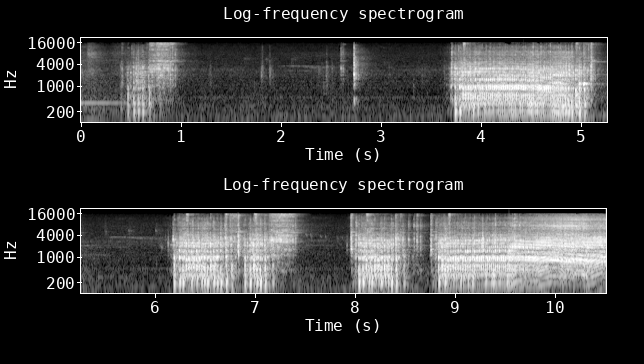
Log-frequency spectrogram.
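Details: Old Craftsman chainsaw after partial carburetor rebuild (diaphragm repositioned), bar oil added, run outside: snarls to a steady high buzz on each throttle pull, dropping back between bursts; revs cleanly, running fine.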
